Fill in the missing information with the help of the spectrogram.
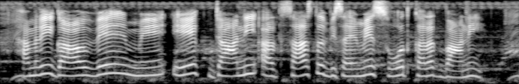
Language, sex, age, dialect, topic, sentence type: Bhojpuri, female, 31-35, Northern, banking, statement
